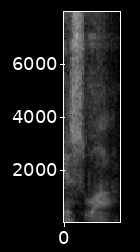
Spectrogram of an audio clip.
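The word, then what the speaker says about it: Yeshua: 자, 여러분 예수, 구원이라고 하는 예수가 히브리 말로 원 발음대로 하면 예수아잖아요. 예수아.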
